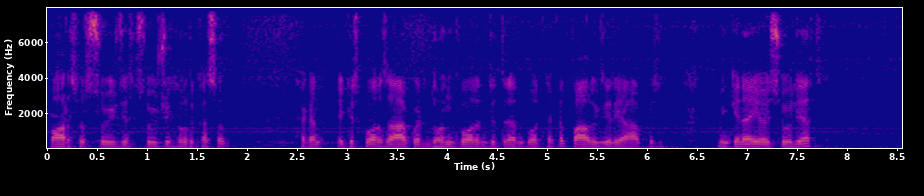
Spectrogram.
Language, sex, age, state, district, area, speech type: Kashmiri, male, 30-45, Jammu and Kashmir, Anantnag, rural, spontaneous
